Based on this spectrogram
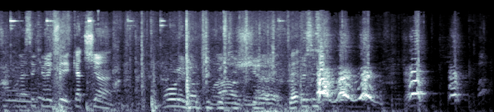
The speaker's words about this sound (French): And they're all German shepherds, purebred. Ah, c'est des pure bergers. Their parents are from Germany. Ah, ça c'est bon ça. C'est all the parents are from Germany. These are real German shepherds. Voilà, c'est des vrais bergers allemands.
